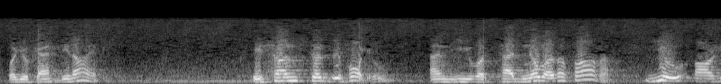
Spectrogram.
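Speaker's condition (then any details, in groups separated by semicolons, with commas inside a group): No condition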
